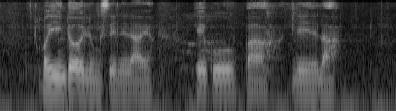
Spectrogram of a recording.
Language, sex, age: Xhosa, male, 19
